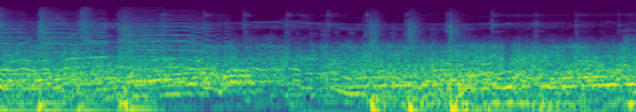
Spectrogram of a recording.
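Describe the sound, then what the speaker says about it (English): A Shelby Cobra race car roars at full throttle on track with other racing cars, loud and close, the engine note rising and falling through gear changes with some tire noise. "The Cobra, driven by Phil Hill, completed the first lap leading the field."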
